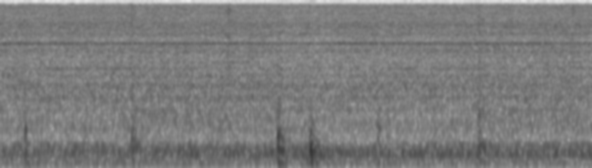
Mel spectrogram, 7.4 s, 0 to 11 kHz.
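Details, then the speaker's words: 2000 Mazak M5N CNC lathe (Mazatrol Fusion 640T, 7.1" bore, three-range headstock), possibly rear spindle running: quiet steady whine, faint hiss, few light taps, even throughout; headstock sounds good, spindle healthy. "The headstock sounds good, and the machine is running and being used in the shop."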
